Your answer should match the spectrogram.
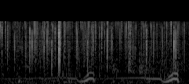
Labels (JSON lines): {"label": "biophony, cascading saw", "recorder": "SoundTrap 600 or HydroMoth"}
